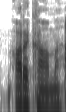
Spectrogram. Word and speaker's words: Atacama: Yeah, Atacama.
